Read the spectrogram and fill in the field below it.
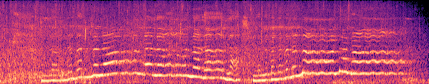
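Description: Steady rain hisses throughout while a voice hums or sings a smooth, wordless melody on top, rising and falling without a break until the end.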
